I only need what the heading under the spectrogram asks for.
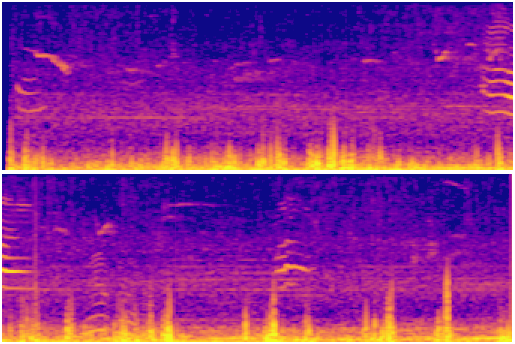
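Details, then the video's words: Stray cat meowing after eating food, outdoors: a few short harmonic meows, one wavering and rising-falling near the middle, over steady low engine-like hum and scattered clicks and thumps. "Stray cat meowing crazy after eating food"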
